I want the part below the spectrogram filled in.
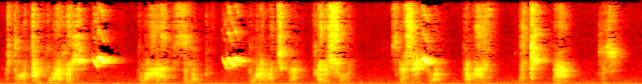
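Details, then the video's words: Pet male budgerigar, described as very chatty and funny, talking indoors: rapid bursts of raspy, speech-like chatter mixed with short sharp whistled squeaks, in phrases separated by brief pauses. "Самый Разговорчивый Волнистый Попугайчик"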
